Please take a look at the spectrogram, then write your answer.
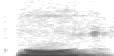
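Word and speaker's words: know: राम जानता है राम न सीता गाती है सीता सि वे जानते हैं वे का भी होगा क्या दे जानते का नो जानना का नो होता है के इसमें साइलेंट रहता है य लोग जानते हैं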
